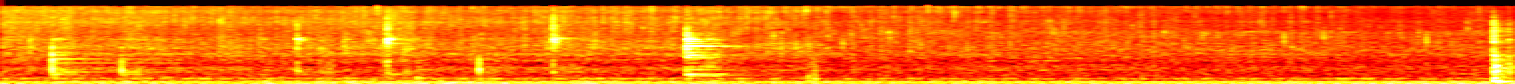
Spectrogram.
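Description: Chopped onions sizzling steadily as they fry in oil in a hammered metal kadai, stirred with a wooden spatula that scrapes and taps against the pan. A few of the taps ring briefly, the loudest about three and a half seconds in and just before the end, with the stirring thinning out in the second half.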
